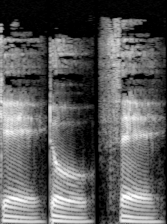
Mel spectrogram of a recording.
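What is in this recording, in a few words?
"ketothe", concatenated syllables; Affixing experiment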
